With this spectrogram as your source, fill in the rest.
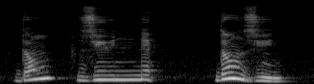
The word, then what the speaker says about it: dans: Dans significa in o dentro. Dans. Ese al final no se pronuncia.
